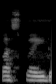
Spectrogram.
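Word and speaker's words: persuade: இந்த வேர்டு இப்படி தான் ப்ரொனவுன்ஸ் பண்ணணும், பர்ஸ்வைட் அப்படின்னு சொல்லிட்டு, ஓகேங்களா?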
